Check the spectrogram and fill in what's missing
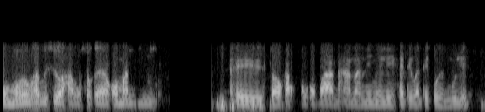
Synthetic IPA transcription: mojʊbʱabisʊɔɦabɔsɔkɛɔkɔman | ɦejsɔɹkaɹkalɛpadʱãnanimelikʰetibatikoɹimbuli

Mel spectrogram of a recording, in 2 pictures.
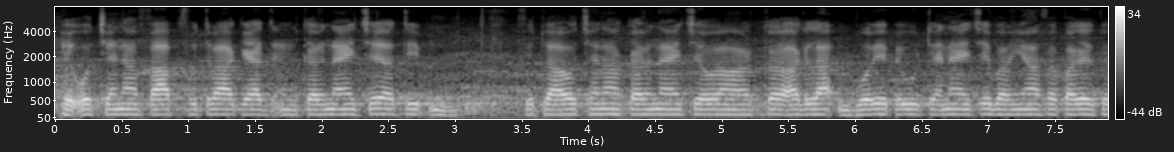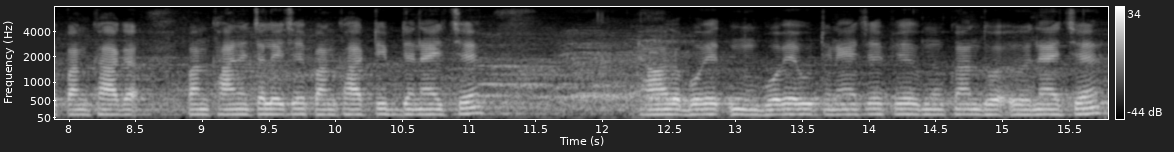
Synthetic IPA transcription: pʰeɾo̰t͡ʃʰenasapsut̪ɾakead̪kəɾnajt͡ʃʰɛət̪i | sut̪ɾaot͡ʃʰenakəɾnajt͡ʃʰɛɔɦkeəɡlaboɾepeuʈʰenajt͡ʃʰɛbʱəɾ̤ijãsəpəɾepʰeɾpəŋkʰa | pəŋkʰanet͡ʃəlɛt͡ʃʰɛpəŋkʰaʈip̚d̪enajt͡ʃʰɛ | ããɾboɾeboɾeuʈʰnajt͡ʃʰɛpʰeɾmukand̪oɾnajt͡ʃʰɛ

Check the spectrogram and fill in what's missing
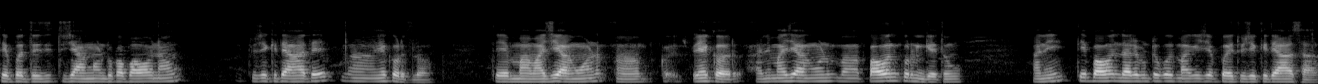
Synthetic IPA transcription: t̪epəd̪ʱːət̪iːt̪ud͡ʑeãŋɡʋaɳʈukapaʋənaw | t̪ud͡ʑek̬it̪eɦãt̪eɦẽkəɾut̪lɔ | t̪emmad͡ʑʱiːãŋɡʋəɳ | ɦẽkəɾanimad͡ʑʱiːãŋɡʋəɳpaʋənkəɾuːnɡʱet̪ũ | añit̪ep̬aʋənd̪ʱaleməɳʈukot̪maɡid͡ʑepəjt̪ud͡ʑekit̪eɦãsa

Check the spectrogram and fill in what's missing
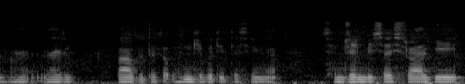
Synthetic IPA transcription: lalajɾik̚ | pabɐdɐkʰɐp̚hɐnkʰibɐditɐseŋnɐ̰ | sʰɐndɾenbisajsɾaɡi

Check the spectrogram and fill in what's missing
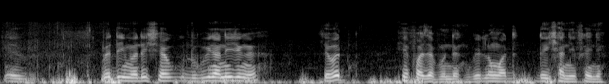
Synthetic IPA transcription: bet̚dɯjmadɯjsaduɡjnanizɯŋɯzabɐt̚hepʰazabɯndɯŋbelɔŋmadɯjsanipʰɾajnɯ

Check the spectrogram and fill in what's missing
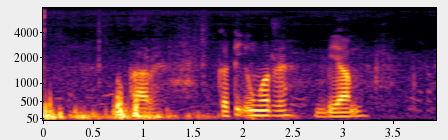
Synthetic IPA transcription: aɾkəʈicuməɾbijam

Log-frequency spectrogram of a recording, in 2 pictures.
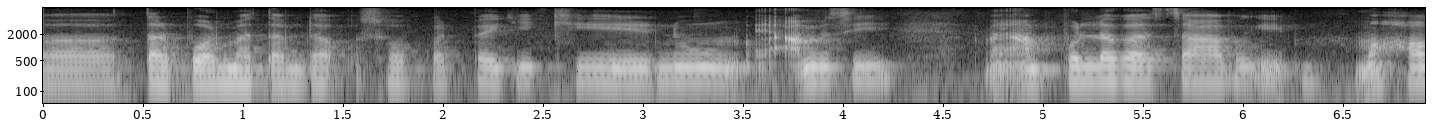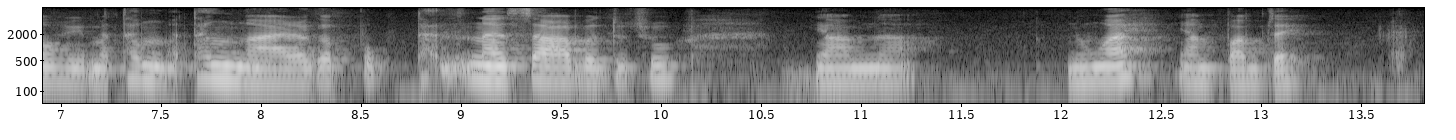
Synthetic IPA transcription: tɐɾponmɐtɐmdɐʔusop̚kɐt̚paɡikʰenuŋmɐ̰ja̰mɐsi | mʔɐ̰ja̰mpulːɐɡɐsabɐɡḭmɐhawɡimɐtʰɐŋmɐ̰tʰɐŋːajɾɐɡɐpuk̚tʰɐnːɐt͡ʃabɐdusu | jamnɐ | nuŋajːampamd͡ʒaj

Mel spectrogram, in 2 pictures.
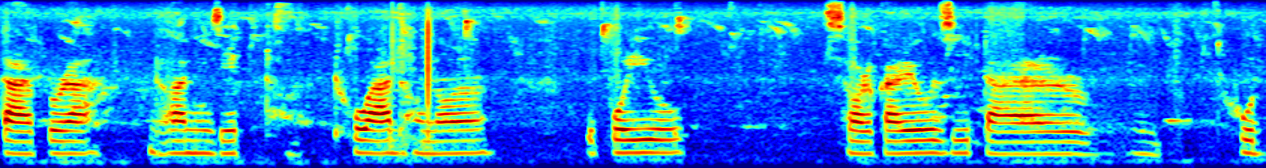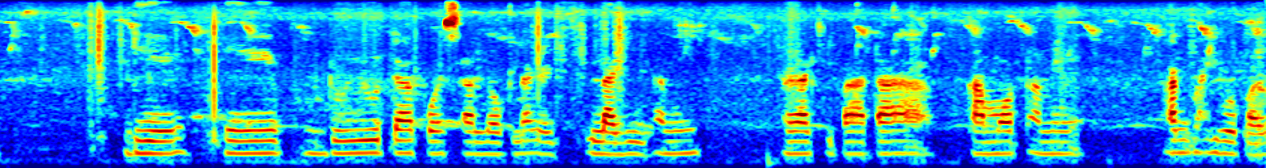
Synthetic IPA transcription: taɹpɔɹadʱɔɹanizɛtʰʊwadʱɔnɔɹ | upojiʊ | sɔɹkaɹɛʊzitaɹ | xut | dijɛxejdujutapɔjsalɔɡllaɡiami | dʱɔɹakibaɛta | kamɔtamiaɡ̚bʱaɦibɔpaɹʊ̃

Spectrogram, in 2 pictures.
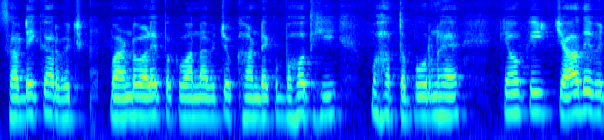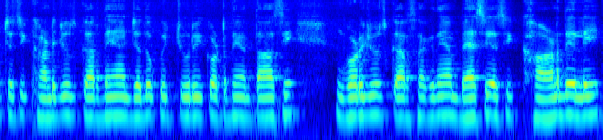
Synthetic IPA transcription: saːɖeːkəɾʋɪt͡ʃpəɳɖʋaːɭeːpəkʋaːnãːʋɪt͡ʃõːkʰəɳɖɪkbɔːt̪ɦiː | məɦət̪wəpuːɾɳɦɛː | kjõːkɪt͡ʃaːd̪eːʋɪt͡ʃəsĩːkʰəɳɖd͡ʒuːzkəɾd̪eːɦãːd͡ʒəd̪õːkoːiːt͡ʃuːɾiːkʊʈd̪eːɦãːt̪ãːəsĩː | ɡʊɽd͡ʒuːzkəɾsəkd̪eːɦãːbɛːseːəsĩːkʰaːɳd̪eːləiː

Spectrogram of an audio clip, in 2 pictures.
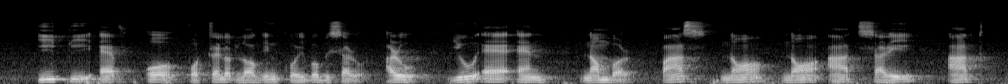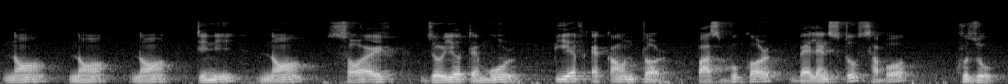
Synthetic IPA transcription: ipiɛpʰopɔtɹɛ̰lɔtlɔɡinkoɹibɔbisaɹʊ̰̃aɹujuɛɛnːɔmbɔɹ | pãsnɔnɔatʰsa̰ɹiatʰ | nɔnɔnɔ | tininɔsɔjɹ | zoɹiɔtɛmʊɹpiɛpʰɛkawuntɔɹpasbukɔɹbɛlɛnstʊsabɔ̰ | kʰuzʊ̰̃

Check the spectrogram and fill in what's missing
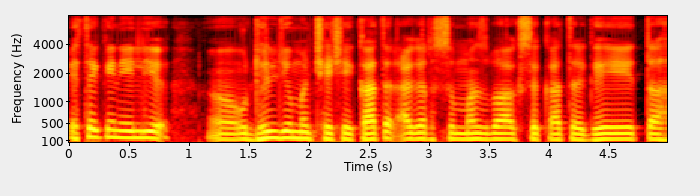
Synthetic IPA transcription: et̪ʰekɐnelije | ɖʱild͡ʒomɐt͡ʃʰet͡ʃʰekaːt̪ɐɾʔɐ̰ɡɐɾsɨmɐzbaːksɨkaːt̪ɐɾɡɐet̪ɐ

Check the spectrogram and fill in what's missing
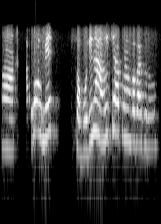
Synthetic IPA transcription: ɦɔ̃ | aɾuame | sɔbud̪inaɽ̃ũt͡ʃʰiapɔɽ̃aŋkɔbakʰɔɾu

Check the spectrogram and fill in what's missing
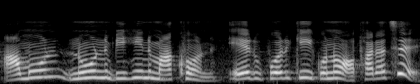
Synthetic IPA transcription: amulnunbiɦinmakʰoneɾupoɾkikonoɔpʰaɾat͡ɕʰe

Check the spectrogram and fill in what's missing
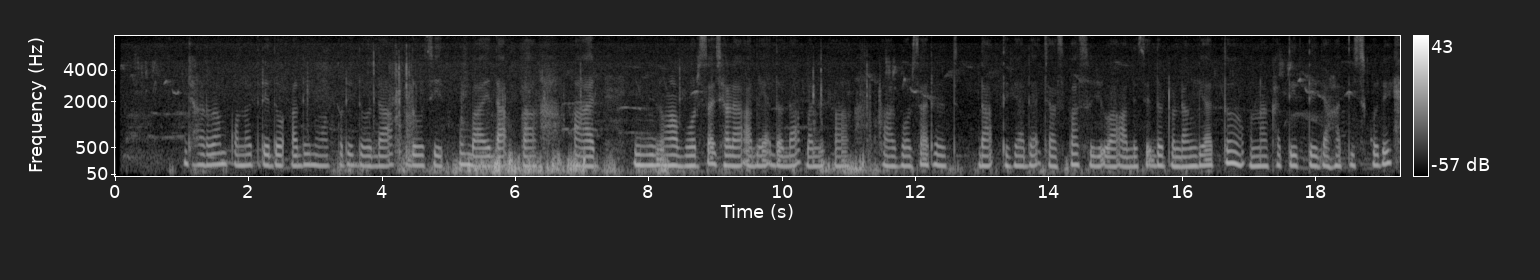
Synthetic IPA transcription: d͡ʒʰʱaɽɡamkɔnɔt̪ɾɛd̪ɔʔalɛnɔwakɔɾɛd̪ɔd̪aʔd̪ɔsit̪kumbajd̪aʔkaː | ɾ | nɔwabɔɾsat͡ʃʰaɽaʔa̰lɛja̰ʔd̪ɔd̪aʔbanuʔaː | ɾbɔɾsaɾ | d̪aʔt̪ɛɡaalɛjaʔt͡ʃaspashujuʔaalɛsɛʔd̪ɔʈɔɳɖaŋɡɛja̰ʔt̪ɔɔnakʰat̪iɾt̪ɛd͡ʒaɦãt̪iskɔɾɛ

